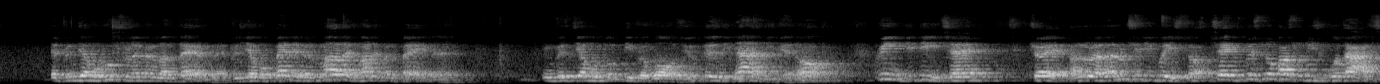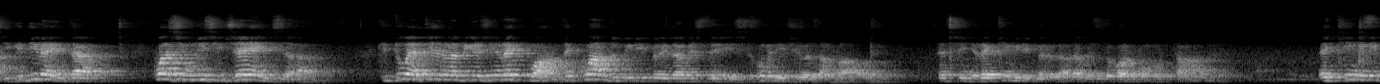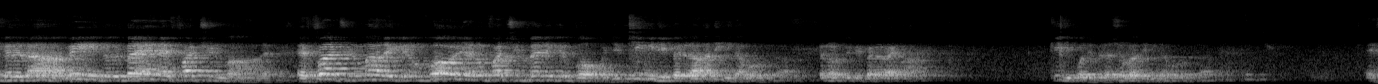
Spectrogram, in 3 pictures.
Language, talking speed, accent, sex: Italian, 165 wpm, native, male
